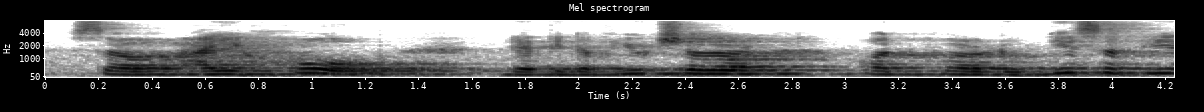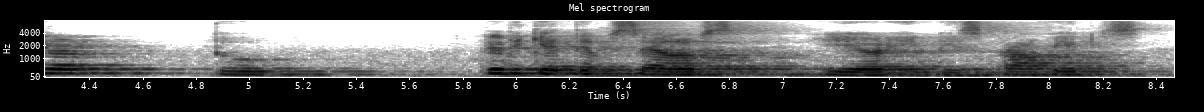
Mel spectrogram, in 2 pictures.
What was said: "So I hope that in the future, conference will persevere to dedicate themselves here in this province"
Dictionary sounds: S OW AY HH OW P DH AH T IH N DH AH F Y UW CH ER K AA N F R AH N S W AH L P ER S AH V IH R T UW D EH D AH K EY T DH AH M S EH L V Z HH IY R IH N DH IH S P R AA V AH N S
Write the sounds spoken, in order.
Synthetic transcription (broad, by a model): S OW AY HH OW P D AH T IH N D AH F Y UW CH ER K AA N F AH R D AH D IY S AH P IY R T UW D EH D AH K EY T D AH M S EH L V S HH IY R IH N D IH S P R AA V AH N S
